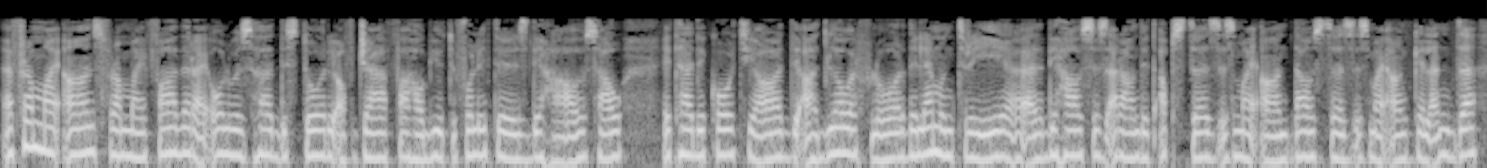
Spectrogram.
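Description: A woman's voice: low-pitched, flat delivery, normal speed, no echo, lo-fi sound. A woman from Jordan, an author telling her family story in a radio interview, earnest and full of fillers and restarts. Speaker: author on a book tour. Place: radio studio.

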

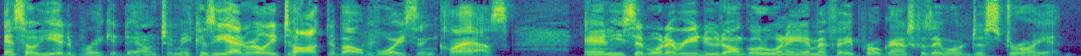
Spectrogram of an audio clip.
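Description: A woman in her fifties with a deep voice, a guest author telling stories from her student days in an animated way. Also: fast, no room sound. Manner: animated, quotes others in lively voices, laughs while telling. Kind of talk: casual storytelling interview.

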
